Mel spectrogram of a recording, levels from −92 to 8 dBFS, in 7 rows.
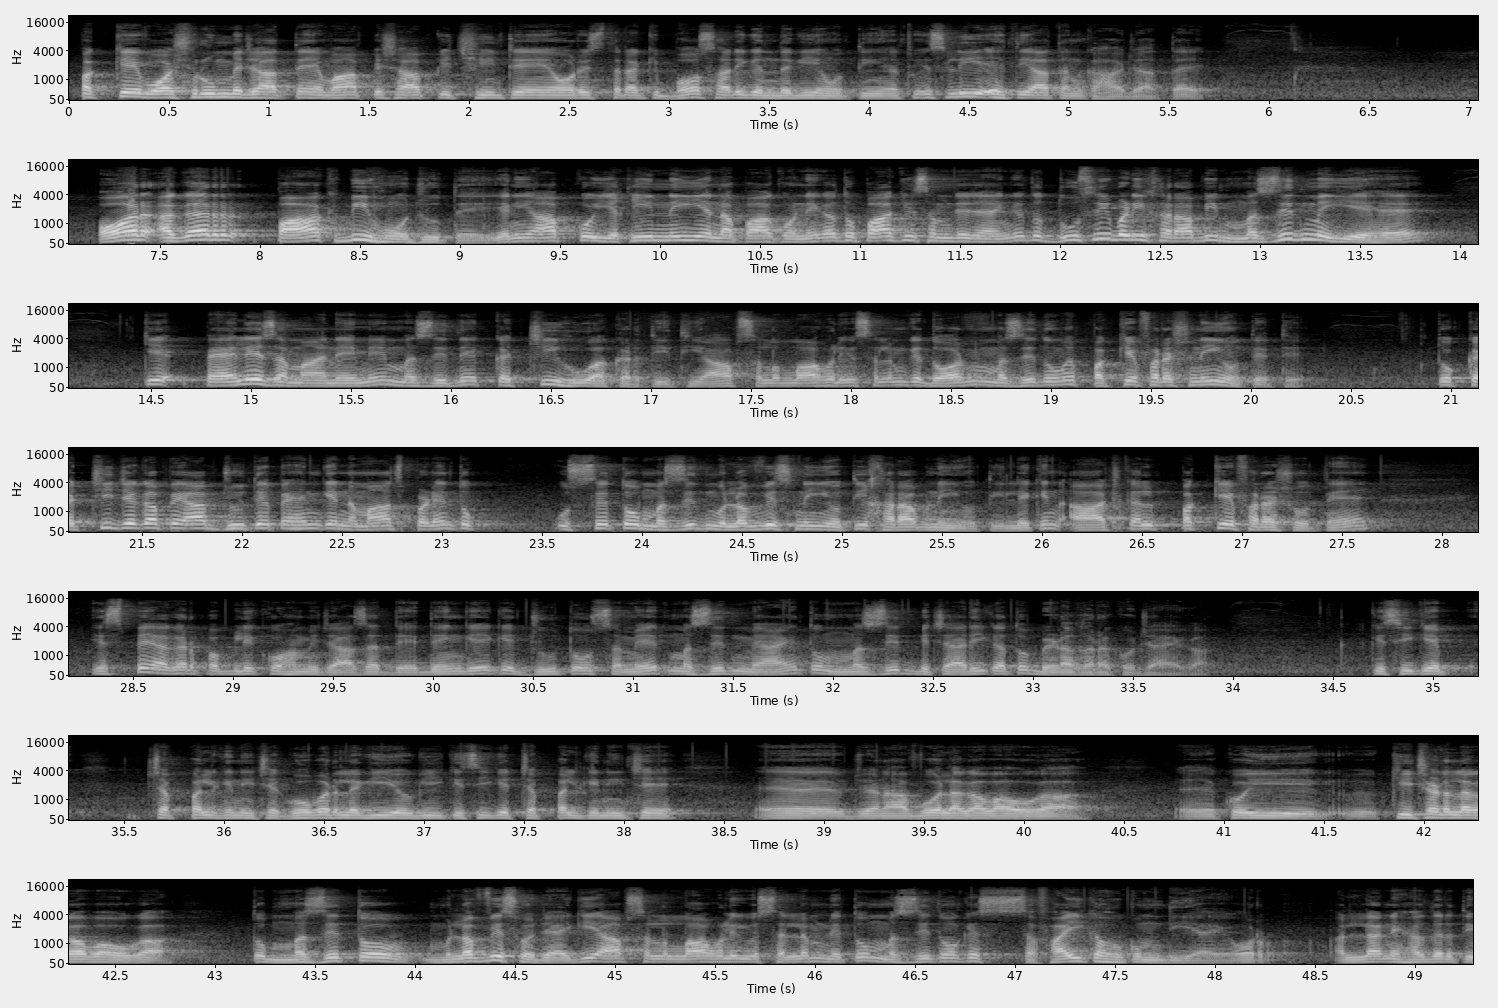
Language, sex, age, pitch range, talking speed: Urdu, male, 40-59, 115-155 Hz, 220 wpm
